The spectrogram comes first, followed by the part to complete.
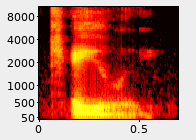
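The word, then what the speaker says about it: céilí: No, in the Ceilithe, but it's pronounced Cayley. Kaylee. Cayley. Like my friend Kaylee.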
